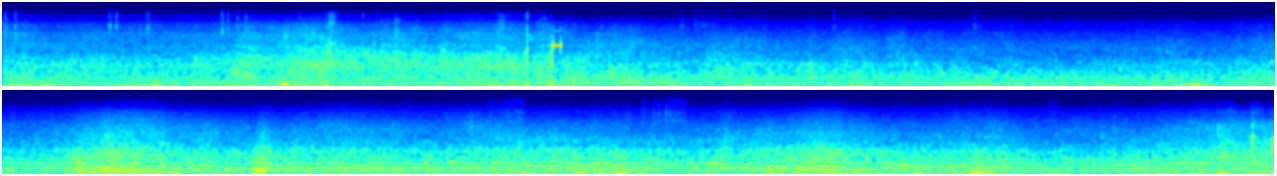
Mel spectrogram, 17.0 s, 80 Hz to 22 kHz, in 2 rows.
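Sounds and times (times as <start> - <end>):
wind buffeting microphone: 0.0 - 6.3, 6.9 - 16.9
sea water washing against pier: 0.0 - 16.9.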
